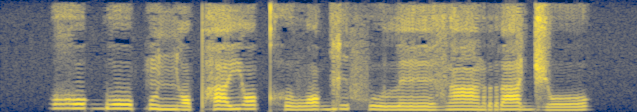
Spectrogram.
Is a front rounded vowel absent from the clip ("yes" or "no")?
yes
